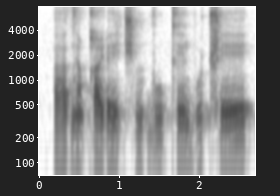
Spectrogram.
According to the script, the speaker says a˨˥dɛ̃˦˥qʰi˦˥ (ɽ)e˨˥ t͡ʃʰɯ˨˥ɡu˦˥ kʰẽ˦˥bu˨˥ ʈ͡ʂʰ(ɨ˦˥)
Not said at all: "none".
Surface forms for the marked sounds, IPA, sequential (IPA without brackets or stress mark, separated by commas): ɽ, e˦˥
